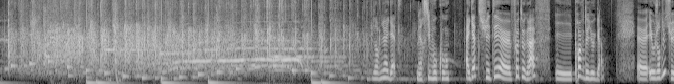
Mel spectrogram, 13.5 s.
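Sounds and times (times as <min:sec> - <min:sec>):
audience applause: 0:00.0 - 0:09.4
music track with a pulsing low bass line: 0:01.7 - 0:09.3
speech: 0:07.5 - 0:13.4.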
